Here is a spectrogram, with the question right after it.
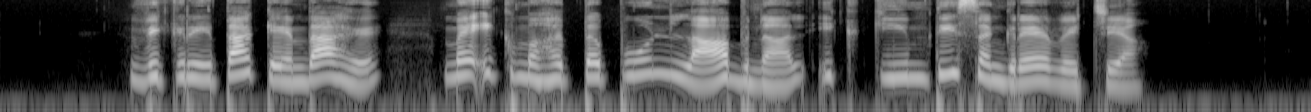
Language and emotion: Punjabi, happy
